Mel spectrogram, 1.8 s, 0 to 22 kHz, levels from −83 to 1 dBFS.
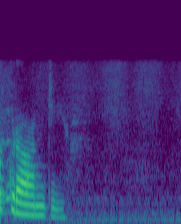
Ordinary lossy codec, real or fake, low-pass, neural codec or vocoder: none; real; 7.2 kHz; none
